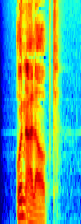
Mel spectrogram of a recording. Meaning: 1. unauthorised 2. illicit, illegal, unlawful
- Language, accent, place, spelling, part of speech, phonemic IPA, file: German, Germany, Berlin, unerlaubt, adjective, /ˈʊnʔɛɐ̯ˌlaʊ̯pt/, De-unerlaubt.ogg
